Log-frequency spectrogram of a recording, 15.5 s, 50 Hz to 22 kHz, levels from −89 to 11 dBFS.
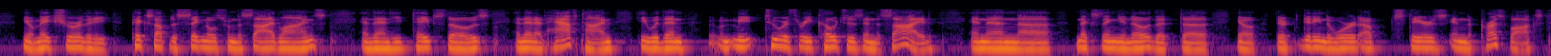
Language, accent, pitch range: English, American, 115-130 Hz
